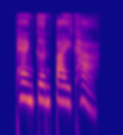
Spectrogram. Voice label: Thai, basic thai phrases

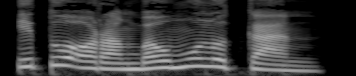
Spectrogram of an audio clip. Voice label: indonesian phrases

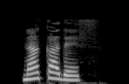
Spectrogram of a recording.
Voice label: japan

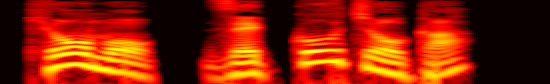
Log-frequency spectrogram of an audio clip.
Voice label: anime, japanese anime and internet slang

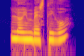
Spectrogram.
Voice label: spanish, spanish phrases

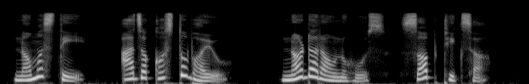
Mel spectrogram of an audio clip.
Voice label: Nepali, nepali greeting phrases; 日本の「お疲れ様です！」はネパール語でどう言う？職場で使える挨拶フレーズ集

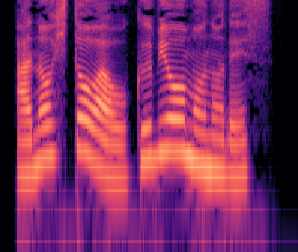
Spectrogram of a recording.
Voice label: japan

